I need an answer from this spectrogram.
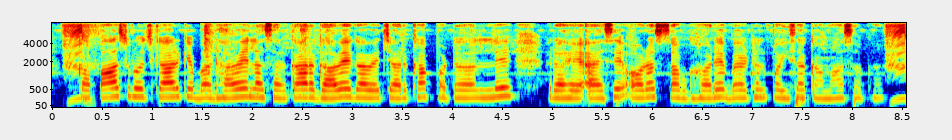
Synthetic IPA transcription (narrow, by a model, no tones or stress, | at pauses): kəpasɾod͡ʒɡaɾkebəɽʱawelasəɾkaɾɡaweɡawet͡ʃəɾkʰapəʈəlːeɾəɦeʔɛːseʔɔːɾəsːəbʱɡʱəɾebɛʈʰəlpəɪsakəmasəkə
